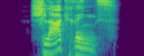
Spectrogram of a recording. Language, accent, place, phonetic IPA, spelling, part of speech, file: German, Germany, Berlin, [ˈʃlaːkˌʁɪŋs], Schlagrings, noun, De-Schlagrings.ogg
- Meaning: genitive singular of Schlagring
